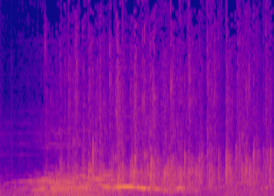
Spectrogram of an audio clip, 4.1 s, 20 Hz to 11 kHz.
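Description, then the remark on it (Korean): A crowd bursts into steady applause at a performance in the central hall of the National Assembly Members' Office Building in Seoul, during an exhibition marking the 70th anniversary of liberation: dense clapping that swells and holds for several seconds, with a few faint voices or cheers rising briefly within it. “박수처럼 말이죠.”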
